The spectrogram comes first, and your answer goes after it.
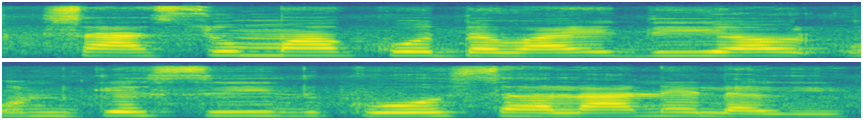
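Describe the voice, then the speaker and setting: A young woman narrating a first-person family story from a script, in a slow, even storytelling manner. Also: a little high, highs cut off, a little hiss or hum.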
